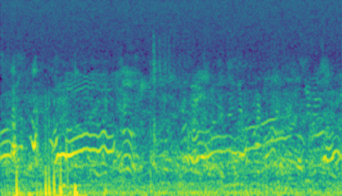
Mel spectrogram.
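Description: Faint, distant voices of players and onlookers calling and chattering across an open field, with a few soft knocks in the first second.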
